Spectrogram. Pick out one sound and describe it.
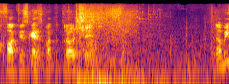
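Flames burst with a loud whoosh.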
